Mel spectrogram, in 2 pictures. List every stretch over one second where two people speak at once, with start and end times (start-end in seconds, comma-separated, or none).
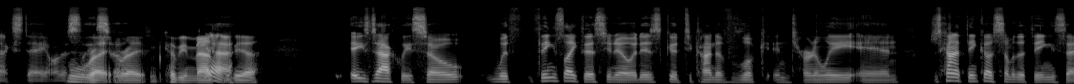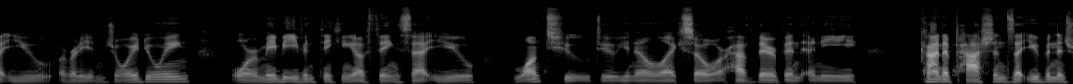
none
